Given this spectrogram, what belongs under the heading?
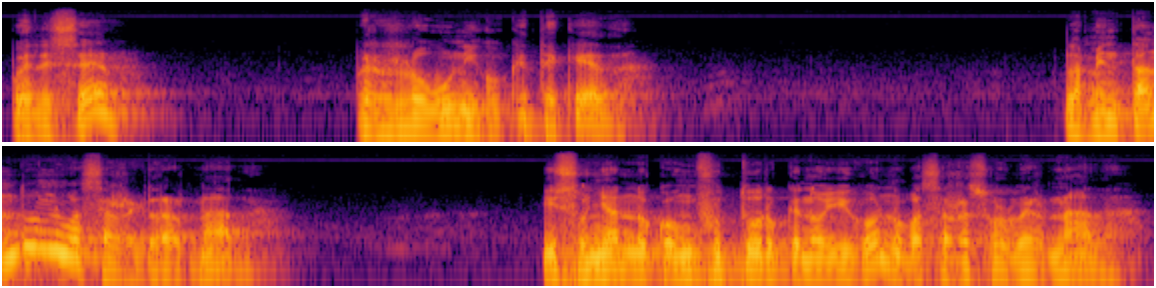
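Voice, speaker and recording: A middle-aged male pastor preaching a sermon with emphatic, repetitive phrasing that swings between low, quiet lines and high, urgent peaks. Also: very animated, a little slow, vocal fry, pauses often, breathy edge. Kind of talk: evangelistic sermon.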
